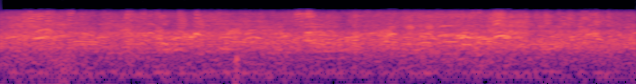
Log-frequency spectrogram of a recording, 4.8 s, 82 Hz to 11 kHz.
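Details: Flock of about 3,000 to 4,000 snow geese with several hundred Canada geese and mallards at a field along Route 34B, Tompkins County, New York, on 20 December 2009, birds leaving and arriving. A dense, continuous chorus of overlapping honks.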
